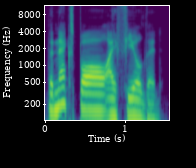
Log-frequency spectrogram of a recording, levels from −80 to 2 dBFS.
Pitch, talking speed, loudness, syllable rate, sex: 140 Hz, 190 wpm, -15 LUFS, 4.1 syllables/s, male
